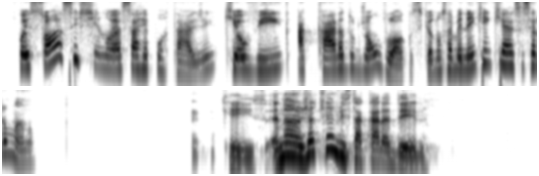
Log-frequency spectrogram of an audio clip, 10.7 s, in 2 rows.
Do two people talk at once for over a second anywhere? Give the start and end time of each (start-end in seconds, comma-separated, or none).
none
